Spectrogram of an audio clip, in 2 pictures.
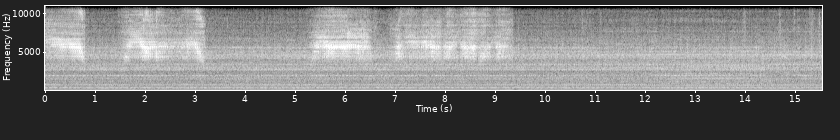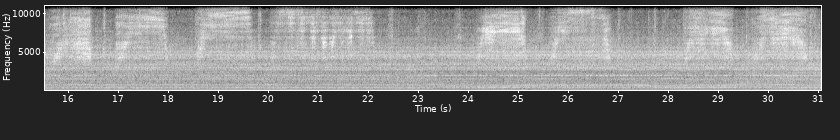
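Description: Lapidary machine motor running with a steady hum while a piece of opal potch is ground against the fine cutting wheel, a higher grinding sound coming in spells of a second or two each time the stone is pressed to the wheel.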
